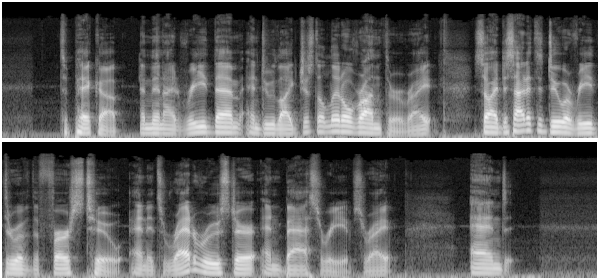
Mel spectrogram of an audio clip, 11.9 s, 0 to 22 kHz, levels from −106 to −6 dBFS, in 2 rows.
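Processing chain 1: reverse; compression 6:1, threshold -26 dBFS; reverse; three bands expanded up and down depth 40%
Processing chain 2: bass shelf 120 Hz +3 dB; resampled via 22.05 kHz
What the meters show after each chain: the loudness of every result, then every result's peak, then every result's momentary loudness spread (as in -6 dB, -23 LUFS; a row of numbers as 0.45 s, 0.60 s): -31.5 LUFS, -22.0 LUFS; -12.0 dBFS, -2.5 dBFS; 6 LU, 12 LU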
